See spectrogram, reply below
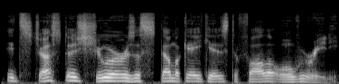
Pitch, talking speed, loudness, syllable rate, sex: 120 Hz, 210 wpm, -17 LUFS, 5.2 syllables/s, male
